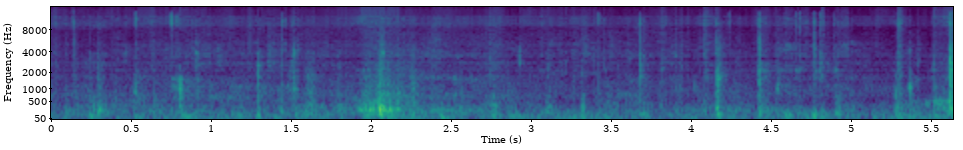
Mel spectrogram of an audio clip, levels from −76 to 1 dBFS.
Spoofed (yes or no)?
yes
